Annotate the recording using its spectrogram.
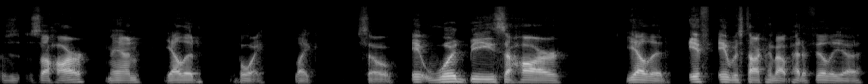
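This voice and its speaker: With a fairly bright, low-leaning voice and a slightly slow pace, this American livestream host from California rambles casually, cracking jokes and using profanity.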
